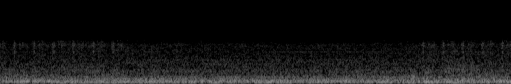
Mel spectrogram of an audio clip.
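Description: Steady low hum and rumble of a Tobu 350 series electric train standing at a station platform.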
